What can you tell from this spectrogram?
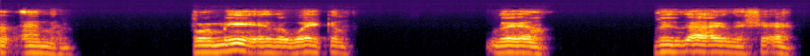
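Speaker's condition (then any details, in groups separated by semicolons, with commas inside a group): ALS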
